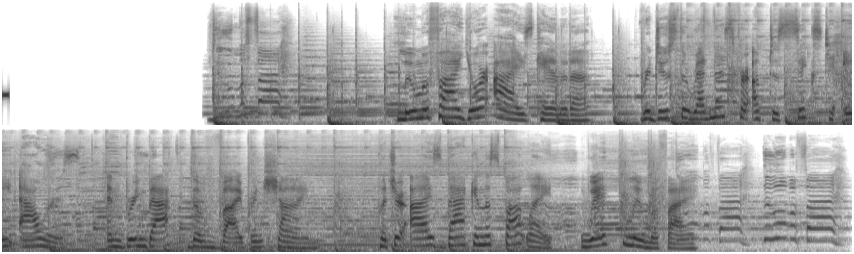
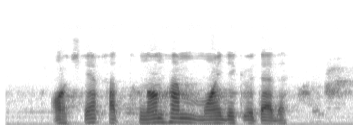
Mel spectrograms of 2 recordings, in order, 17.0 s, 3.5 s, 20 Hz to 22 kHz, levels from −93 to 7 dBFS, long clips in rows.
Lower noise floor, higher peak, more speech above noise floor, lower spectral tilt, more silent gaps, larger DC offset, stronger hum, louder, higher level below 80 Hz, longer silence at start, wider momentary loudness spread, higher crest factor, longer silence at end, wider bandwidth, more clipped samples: first, under -90 dBFS vs -47 dBFS; first, -2 dBFS vs -6 dBFS; first, over 74 dB vs 22 dB; second, -4.5 dB/octave vs -10 dB/octave; first, 0.07-2.00 s vs none; neither; neither; first, -18 LUFS vs -25 LUFS; first, -30 dBFS vs -58 dBFS; second, 0 s vs 0.5 s; about the same, 10 LU vs 10 LU; about the same, 18 dB vs 20 dB; about the same, 0.1 s vs 0.15 s; first, over 20 kHz vs 4.3 kHz; neither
